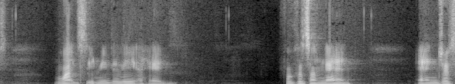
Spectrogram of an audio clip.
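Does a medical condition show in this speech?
Yes: spinal muscular atrophy.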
